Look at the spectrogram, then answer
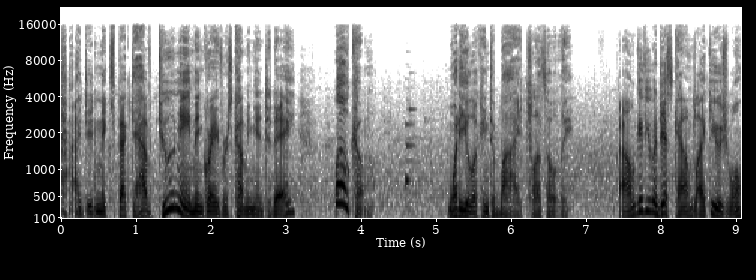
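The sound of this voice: A man uses a put-on character voice with very wide pitch swings. His fairly low pitch has a slightly husky edge, at a moderate pace.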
